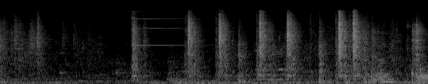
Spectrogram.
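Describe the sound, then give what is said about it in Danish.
A typewriter in a small office at a station clacks away, its keystrokes landing in quick irregular bursts that grow louder and more insistent partway through, with a faint low murmur underneath. “Og derudover så har vi et, et lille kontor stillet til rådighed, der kan stå et enkelt skrivebord og en skrivemaskine.”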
